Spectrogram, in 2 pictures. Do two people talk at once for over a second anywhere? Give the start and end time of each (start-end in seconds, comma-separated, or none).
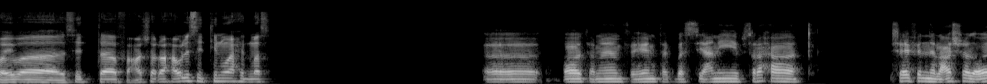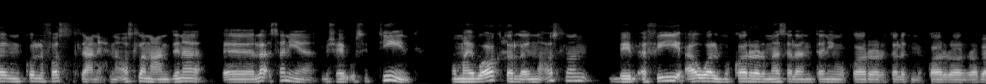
none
